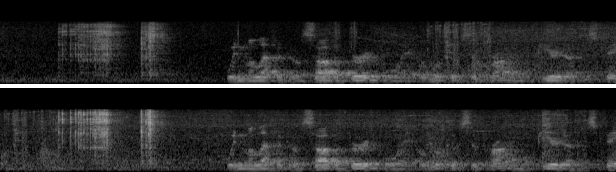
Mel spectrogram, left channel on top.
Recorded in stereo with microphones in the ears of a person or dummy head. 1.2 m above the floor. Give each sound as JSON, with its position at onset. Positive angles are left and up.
{"t": 0.6, "sound": "a camera shutter", "side_deg": -70, "distance_m": 1.2}
{"t": 2.3, "sound": "a man speaking", "side_deg": -25, "distance_m": 4.0}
